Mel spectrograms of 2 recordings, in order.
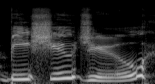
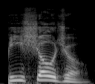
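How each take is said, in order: First: The middle and last vowels sound like u. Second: The middle and last vowels sound like o. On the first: The speaker calls it wrong. "It's not Bishuju" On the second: The speaker calls it right. "In my opinion, it's Bishojo"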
